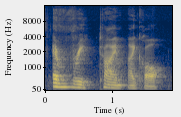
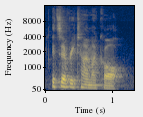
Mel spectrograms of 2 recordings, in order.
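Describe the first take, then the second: First: "Every time I call" drawn out word by word; slow emphatic repeat. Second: Said in the usual way. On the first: Retold or imitated. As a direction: spell out "Every time I call" slowly and pointedly.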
